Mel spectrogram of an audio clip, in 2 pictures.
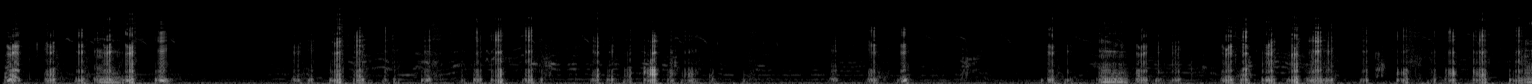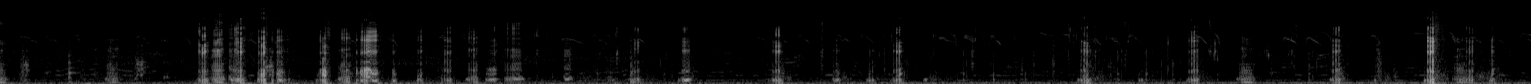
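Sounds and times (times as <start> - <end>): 
pig grunting: 0.0 - 1.8, 2.9 - 7.2, 10.5 - 15.7, 16.3 - 25.0, 25.6 - 30.6.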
